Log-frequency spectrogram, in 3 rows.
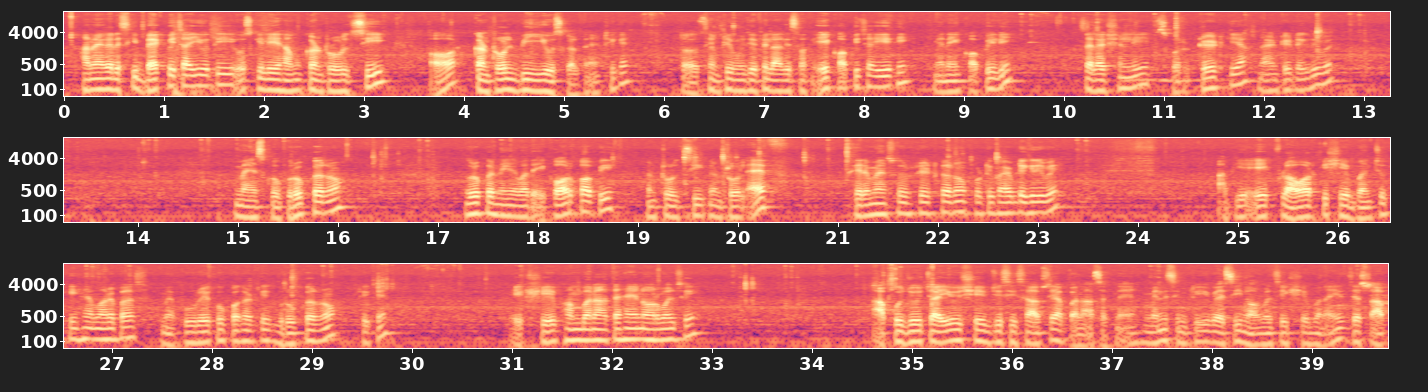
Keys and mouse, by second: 5.8 click, 9.6 click, 10.6 e, 10.9-12.5 drag, 12.5 v, 12.9-16.4 drag, 16.4 ctrl+g, 16.8 click, 19.5 ctrl+c, 19.9 ctrl+f, 20.7 e, 20.9-22.5 drag, 22.5 v, 23.4 click, 26.8 click, 26.8-28.8 drag, 28.8 ctrl+g, 29.2 click, 30.3 m, 30.4 m, 31.1-33.4 drag, 33.4 v, 33.8-39.7 drag.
